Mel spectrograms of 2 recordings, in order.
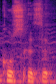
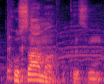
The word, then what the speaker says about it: Kusama: Yayoi Yayoi Kusami. Kusami. Yayoi we're the worst. Kusami. Kusama.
